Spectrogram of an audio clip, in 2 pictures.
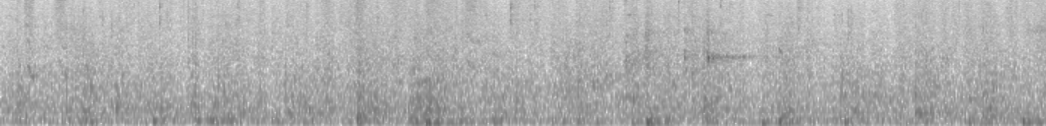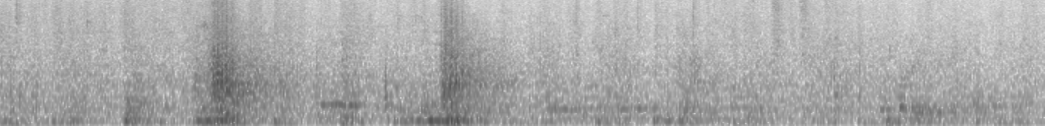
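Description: A horse's hooves thud softly on sand in a large echoing hall.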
